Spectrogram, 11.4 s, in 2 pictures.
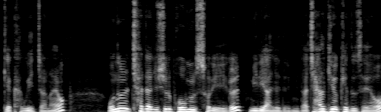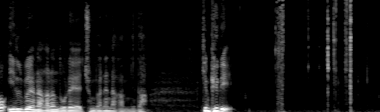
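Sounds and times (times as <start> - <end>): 
speech: 0.0 - 10.0
beer can cracking open with fizzing hiss: 9.8 - 11.4.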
